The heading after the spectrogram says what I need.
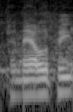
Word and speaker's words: Penelope: I think Pendelope had, or Penelope, if that's how you say it, just decided to go on the first one. So it is Penelope, like Penelope Pit Stop, the old cartoon.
